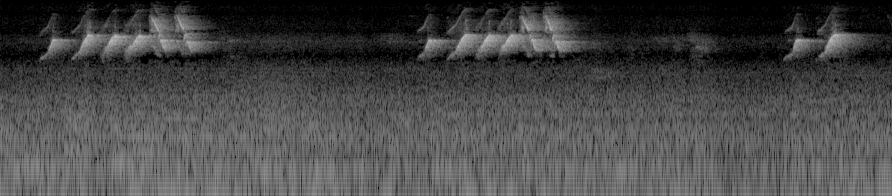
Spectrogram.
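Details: Two complete short songs from a double-collared seedeater, rapid rising whistled notes in tight series, spaced a few seconds apart, followed by a final two-note fragment; background otherwise still.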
